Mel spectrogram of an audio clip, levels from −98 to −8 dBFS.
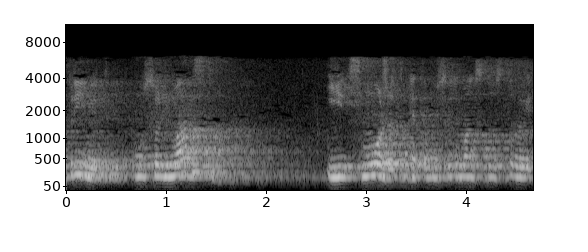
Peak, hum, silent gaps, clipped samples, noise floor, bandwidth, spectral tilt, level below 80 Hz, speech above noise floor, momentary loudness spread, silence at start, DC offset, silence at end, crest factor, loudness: -20 dBFS; none; none; under 0.1%; -60 dBFS; 6.4 kHz; -6.5 dB/octave; -84 dBFS; 23 dB; 13 LU; 0 s; under 0.1%; 0 s; 16 dB; -38 LUFS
